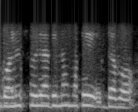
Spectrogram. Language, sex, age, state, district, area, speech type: Odia, female, 45-60, Odisha, Boudh, rural, conversation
